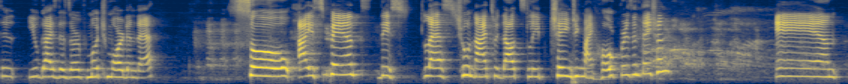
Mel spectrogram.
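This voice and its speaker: Presenting at a conference, a young woman from Brazil speaks earnestly in English, her second language, with a Brazilian Portuguese accent. She has a high-sitting voice and a bright, forceful tone.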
